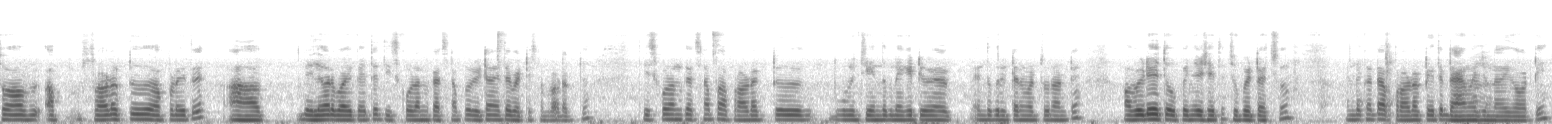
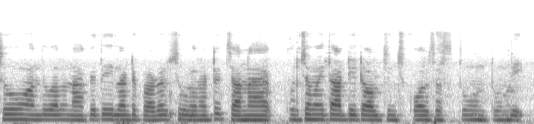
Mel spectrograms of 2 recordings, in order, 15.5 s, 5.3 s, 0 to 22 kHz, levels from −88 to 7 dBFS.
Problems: constant background noise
